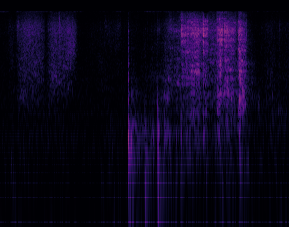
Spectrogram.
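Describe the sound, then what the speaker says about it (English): A small hand plane smooths a hardwood cutting board, faint scraping at first, then a sharp contact followed by a few quick rasping shaving strokes, close and quiet. "I'm gonna keep going on my cutting board surface with the little plane and just take it down a little bit"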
